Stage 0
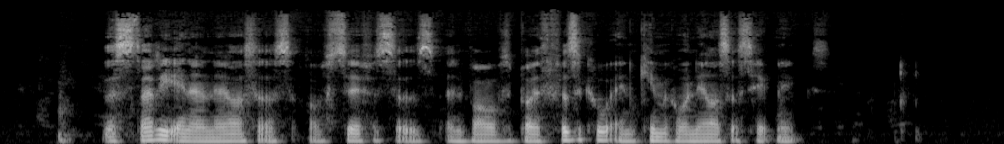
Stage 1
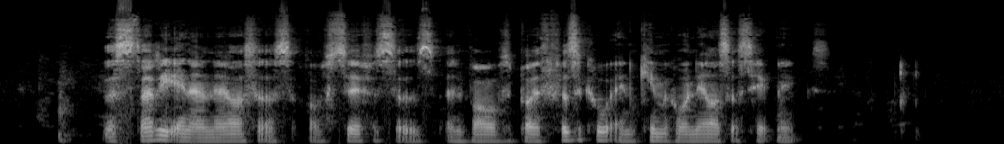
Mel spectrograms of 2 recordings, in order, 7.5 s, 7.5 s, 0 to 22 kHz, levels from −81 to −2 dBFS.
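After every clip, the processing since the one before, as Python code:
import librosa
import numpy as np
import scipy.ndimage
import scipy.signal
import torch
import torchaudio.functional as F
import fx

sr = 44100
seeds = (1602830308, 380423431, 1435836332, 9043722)

y = fx.bandpass_q(x, sr, hz=2400.0, q=0.98)
y = 10.0 ** (-18.5 / 20.0) * np.tanh(y / 10.0 ** (-18.5 / 20.0))
y = y * librosa.db_to_amplitude(7.5)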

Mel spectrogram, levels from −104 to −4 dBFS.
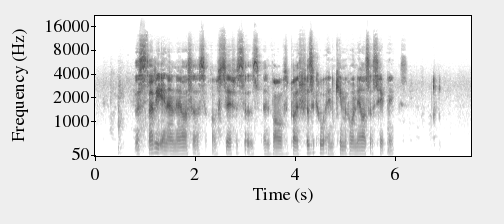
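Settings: y = fx.bandpass_q(x, sr, hz=3000.0, q=2.6)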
